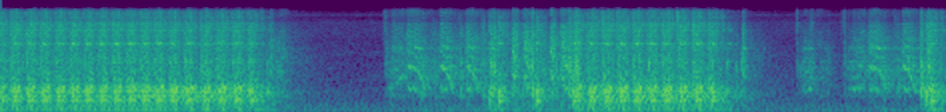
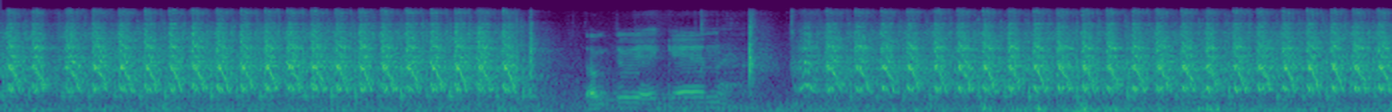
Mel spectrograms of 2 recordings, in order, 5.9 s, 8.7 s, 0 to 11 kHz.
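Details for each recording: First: Kawasaki ZL600 motorcycle with new coils, tuned carbs and valves done, after swapping plug leads; cold, coolant hoses off: engine catches and revs in sharp, rough blips with short drops between throttle bursts, now firing evenly and running normally. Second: Kawasaki ZL600 motorcycle with new coils, tuned carbs and valves done: steady fast starter churn around three beats a second with no catch or firing, a pause, then more cranking; crank-no-start, owner suspects some plug leads need switching.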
